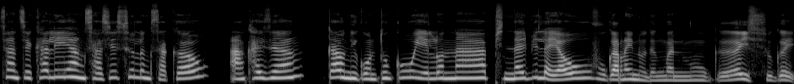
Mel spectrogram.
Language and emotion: Bodo, disgusted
